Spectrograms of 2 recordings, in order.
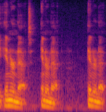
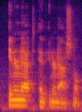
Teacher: in casual conversation and informal conversation if you are speaking quickly you would soften that T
